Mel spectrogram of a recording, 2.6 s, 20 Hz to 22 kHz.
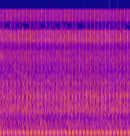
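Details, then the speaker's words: Soul GT fuel-injected scooter (Mio J engine) that stalls repeatedly, warmed to 80°C, scanner showing low barometric pressure of 85 kPa: steady, even putter of about ten pulses a second with no misses; idle sounds normal. "Oke kita Nyalakan mesin dulu nah mesin sudah nyala kita tunggu sebentar suhunya sudah 80 derajat suhu ideal putaran mesin motor injeksi itu rata-rata di 1500 sampai"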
